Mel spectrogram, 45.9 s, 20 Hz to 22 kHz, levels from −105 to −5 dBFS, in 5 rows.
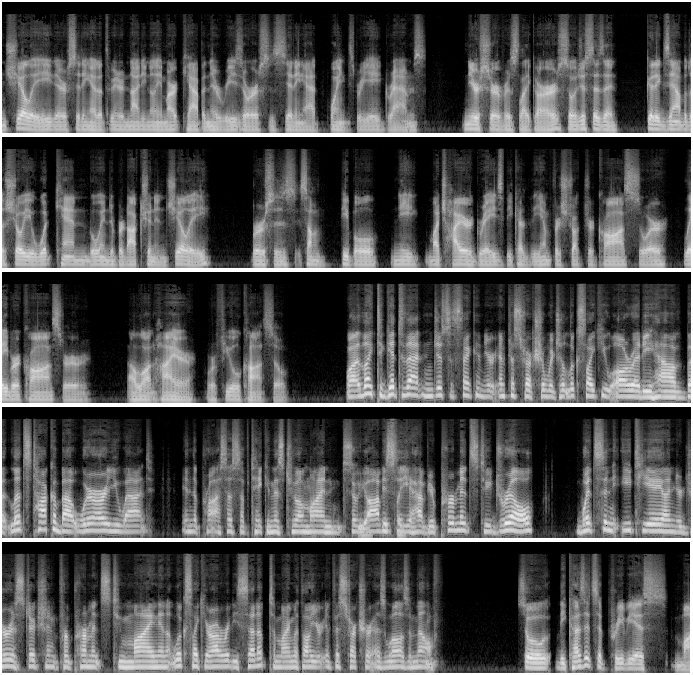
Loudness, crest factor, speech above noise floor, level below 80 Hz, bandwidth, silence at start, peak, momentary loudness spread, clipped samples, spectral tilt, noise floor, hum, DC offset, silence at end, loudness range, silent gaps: -25 LUFS; 20 dB; 56 dB; -46 dBFS; 16 kHz; 0 s; -4 dBFS; 11 LU; under 0.1%; -5 dB/octave; -81 dBFS; none; under 0.1%; 0 s; 6 LU; none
